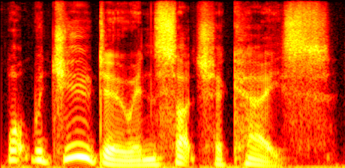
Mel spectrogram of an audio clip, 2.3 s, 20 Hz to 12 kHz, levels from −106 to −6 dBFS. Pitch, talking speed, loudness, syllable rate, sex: 130 Hz, 210 wpm, -16 LUFS, 3.7 syllables/s, male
